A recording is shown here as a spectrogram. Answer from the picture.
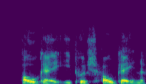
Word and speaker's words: Holgate: Is his name Holbert? I always get his name wrong. Holbert sounds wrong. Holgate.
